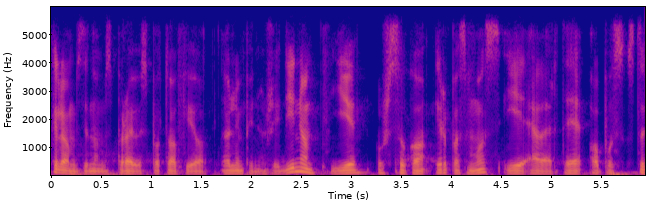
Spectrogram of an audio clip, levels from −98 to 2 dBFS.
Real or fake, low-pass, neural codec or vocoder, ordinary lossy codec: fake; 5.4 kHz; codec, 24 kHz, 3.1 kbps, DualCodec; Opus, 24 kbps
